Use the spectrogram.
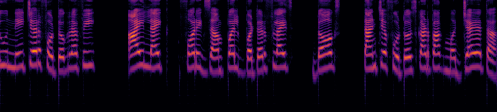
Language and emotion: Goan Konkani, neutral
